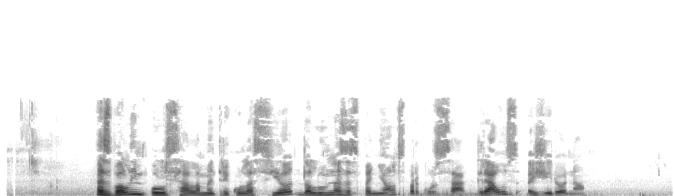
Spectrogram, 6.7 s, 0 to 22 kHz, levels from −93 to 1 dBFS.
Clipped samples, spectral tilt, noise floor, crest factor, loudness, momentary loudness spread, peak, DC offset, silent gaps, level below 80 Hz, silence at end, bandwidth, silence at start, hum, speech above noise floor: under 0.1%; -6 dB/octave; -59 dBFS; 22 dB; -26 LUFS; 13 LU; -4 dBFS; under 0.1%; none; -74 dBFS; 0.9 s; 11.5 kHz; 1 s; none; 34 dB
